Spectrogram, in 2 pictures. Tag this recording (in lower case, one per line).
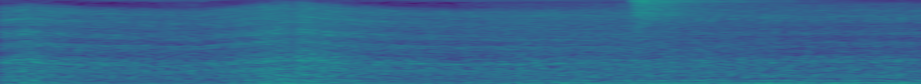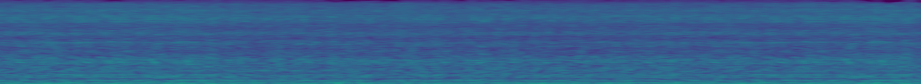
vehicle
truck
